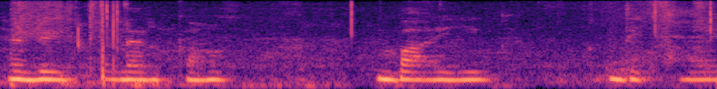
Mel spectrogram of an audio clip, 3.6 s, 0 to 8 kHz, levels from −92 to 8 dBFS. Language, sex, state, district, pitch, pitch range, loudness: Hindi, female, Bihar, Kaimur, 220 Hz, 215-225 Hz, -18 LUFS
